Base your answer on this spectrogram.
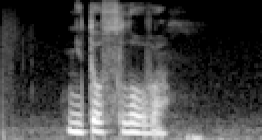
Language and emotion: Russian, neutral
